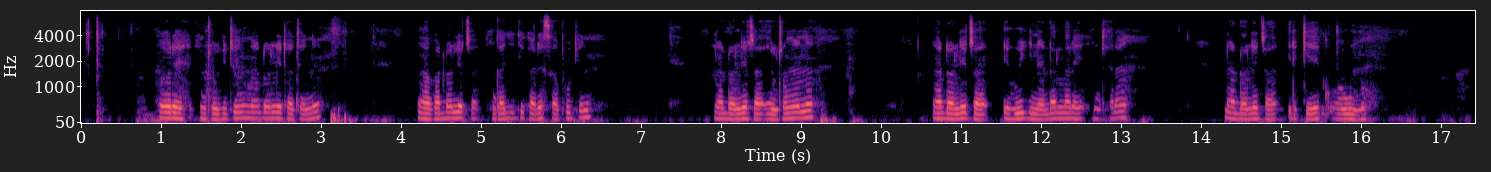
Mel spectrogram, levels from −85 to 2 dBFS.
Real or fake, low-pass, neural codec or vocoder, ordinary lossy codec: real; 7.2 kHz; none; Opus, 32 kbps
